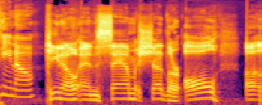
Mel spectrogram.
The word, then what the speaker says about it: Hino: do you say that name yeah it's heo heno and Sam shedler all uh locally based uh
